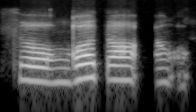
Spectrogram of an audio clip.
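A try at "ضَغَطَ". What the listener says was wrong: Salah, ada titiknya. Do-nya bulat, dogoto.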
